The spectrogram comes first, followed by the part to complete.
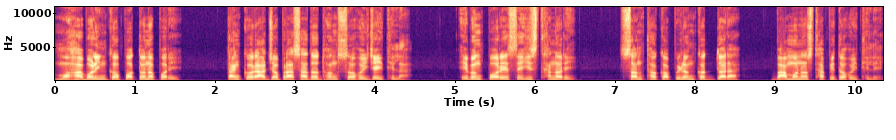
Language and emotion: Odia, neutral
